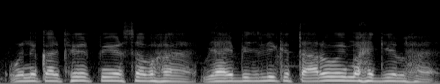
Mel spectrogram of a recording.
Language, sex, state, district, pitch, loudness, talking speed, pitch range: Hindi, male, Bihar, East Champaran, 155 Hz, -21 LUFS, 165 wpm, 145-170 Hz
